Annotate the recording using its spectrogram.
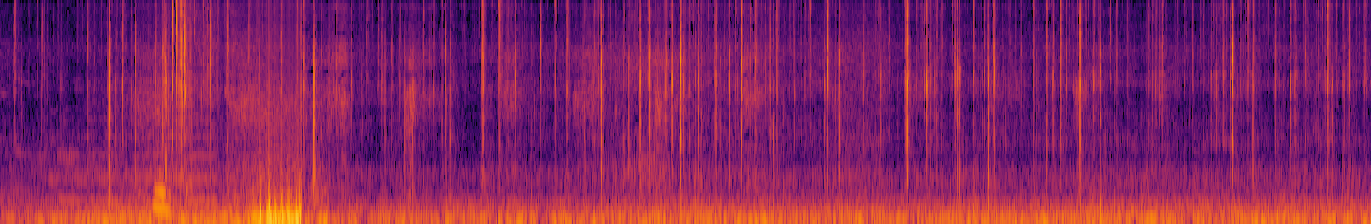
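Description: Wood campfire crackling with frequent sharp pops over a low steady rumble. A loud low thump comes about two seconds in.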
